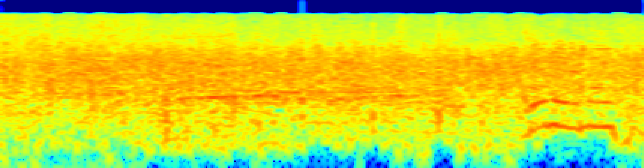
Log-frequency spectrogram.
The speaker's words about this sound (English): And Ross, I think we'll have a round of applause for your contribution.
